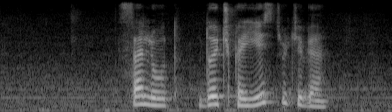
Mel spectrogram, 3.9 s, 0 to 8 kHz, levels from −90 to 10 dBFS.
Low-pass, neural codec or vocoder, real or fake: 7.2 kHz; codec, 44.1 kHz, 7.8 kbps, DAC; fake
